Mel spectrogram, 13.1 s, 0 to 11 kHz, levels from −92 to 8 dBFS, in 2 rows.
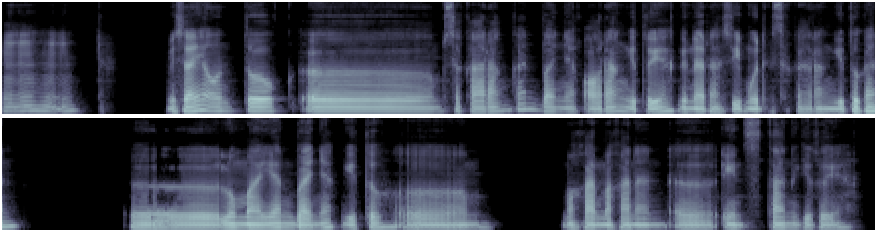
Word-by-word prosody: Mhm, 120 +2 -5
mhm. 125 -2 -7 0.8
Misalnya 130 +5 +4
untuk, 115 -1 +1
mmm, 110 -1 +2
sekarang 110 +1 -1
kan 165 +1 -4
banyak 105 -2 -2
orang 110 +5 +2
gitu 100 - -4
ya? 110 - 0
Generasi 95 0 0
muda 90 +3 0
sekarang 95 -2 -5
itu 100 - +3
kan, 120 +1 +4 0.9
eee, 95 -1 +2
lumayan 100 +1 +4
banyak 100 +6 +2
gitu, 90 +2 -2
hmm, 90 -3 -2 0.6
makan 95 -1 +2
makanan, 90 0 0 0.2
eee, 90 -1 0 0.2
instan 95 +2 -2
gitu 90 0 -3
ya. 105 +3 -11
100 Hz, 125 wpm, -25 LUFS, 95-110 Hz, 0.9 s, Misalnya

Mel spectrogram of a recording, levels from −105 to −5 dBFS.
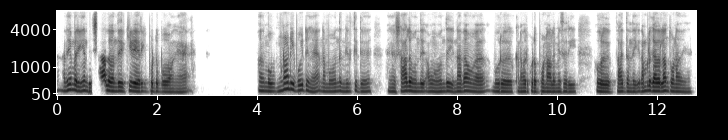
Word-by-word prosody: அதே 175 +5 +2
மாரி 165 -4 +4
அந்த 135 -2 -1
சால் 170 +1 +4
வந்து 150 0 +2
கீழே 150 -4 +6
இறக்கி 135 0 -4
போட்டுப் 140 -3 -2
போவாங்க. 120 -1 -1 1.6
அது 155 -1 -1
நம்ம 145 - +2 0.2
முன்னாடி 215 +6 +3
போயிட்டுங்க 175 -7 -1 0.2
நம்ம 135 -1 -4
வந்து 145 +2 -3
நிறுத்திட்டு 135 0 -6 0.5
ஏங்க 135 -1 -4
சால் 155 +2 +3
வந்து 135 0 -1
அவங்க 130 -1 -2
வந்து 140 +2 -1
என்னதான் 140 +4 0
அவங்க 135 -3 -2 0.4
ஒரு 135 -1 +2 0.2
கணவர் 130 -1 -3
கூடப் 125 -2 -2
போனாலுமே 130 -1 -1
சரி, 125 -2 -2 0.5
ஒரு 130 -1 +5 0.3
தாய் 135 0 -1
தந்தை 125 -2 -2
நம்மளுக்கு 155 0 +4
அதெல்லாம் 150 +1 +4
தோணாதுங்க. 130 -4 -2
135 Hz, 160 wpm, -23 LUFS, 130-150 Hz, 1.6 s, கீழே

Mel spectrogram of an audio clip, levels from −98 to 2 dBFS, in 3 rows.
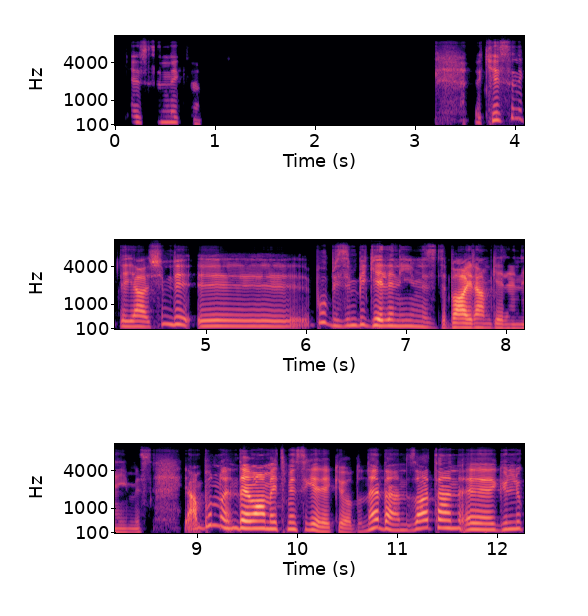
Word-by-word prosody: Kesinlikle. 200 0 -15 2.8
E, - - -17
kesinlikle. 275 - -7
Ya, 190 -1 0
şimdi, 270 +5 -4 0.2
ııı, 200 0 -6
bu 335 -8 -9
bizim 220 +3 -8
bir 255 -3 -5
geleneğimizdi, 205 -8 -3
bayram 155 -1 +5
geleneğimiz. 130 -2 -11 0.3
Yani, - - -2
bunların 290 -7 -3
devam 265 -1 +9
etmesi 235 -2 -3
gerekiyordu. 150 - -2
Neden? 250 -8 +1
Zaten, 275 +5 +1
eee, 220 0 +2
günlük 235 +3 -6
205 Hz, 105 wpm, -23 LUFS, 190-255 Hz, 2.8 s, devam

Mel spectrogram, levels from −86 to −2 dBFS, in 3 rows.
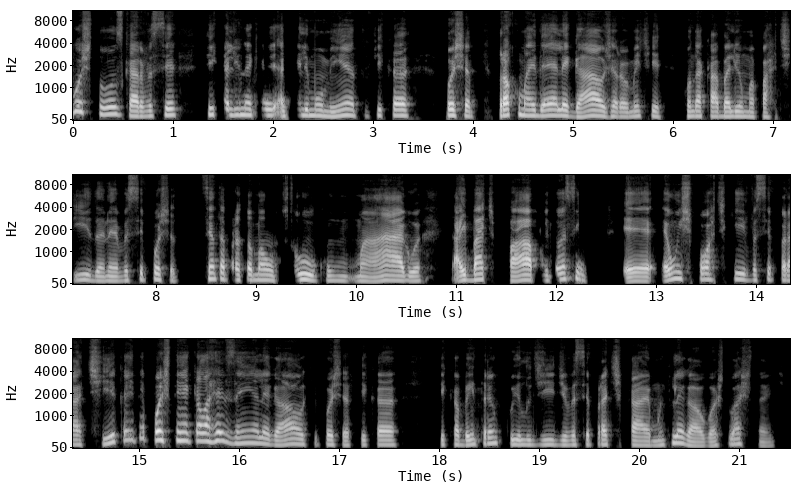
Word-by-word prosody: gostoso 215 -8 +1
cara, 150 -2 +4
você 185 +5 0 0.3
fica 195 0 -2
ali 185 +1 +1
naquele 180 -1 +1
aquele 175 0 -2
momento, 165 0 0
fica 170 -1 +2 0.3
poxa, 170 -4 +4 0.2
troca 175 +3 +6
uma 170 -2 +3
ideia 165 +1 +4
legal, 160 0 +4
geralmente, 145 0 -2 0.2
quando 150 0 0
acaba 145 -1 +1
ali 145 +1 +1
uma 140 -1 -2
partida, 135 +2 -4
né, 130 -1 +1
você, 140 +6 -4
poxa, 165 -6 -2 0.2
senta 185 0 +1
pra 160 - -2
tomar 160 0 +2
um 150 - +2
suco, 155 -3 +1
uma 130 -2 -4
água, 135 +1 +2 0.3
aí 145 - +5
bate 165 +3 +2
papo. 150 +3 +5
Então, 165 +5 0
assim, 185 -4 -3 0.4
é 125 +1 +4
é - - +4
um 195 +4 +2
esporte 175 -2 -2
que 180 -1 0
você 150 0 -6
pratica 160 - -2
e 275 - -6
depois 275 -5 +3
tem 255 -2 +2
aquela 245 0 +3
resenha 190 -7 0
legal 150 -1 0
que, 145 - -21
poxa, 135 -3 -3
fica 135 0 -1 0.4
fica 135 +1 -3
bem 135 +2 0
tranquilo 145 -6 -2
de 135 +1 -5
de 130 - -5
você 135 +2 -4
praticar, 140 -3 -2
é 120 - -2
muito 130 +7 -7
legal, 125 - +2
eu 105 - -9
gosto 110 +1 -6
bastante. 110 -9 -7
150 Hz, 180 wpm, -24 LUFS, 135-175 Hz, 0.4 s, troca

